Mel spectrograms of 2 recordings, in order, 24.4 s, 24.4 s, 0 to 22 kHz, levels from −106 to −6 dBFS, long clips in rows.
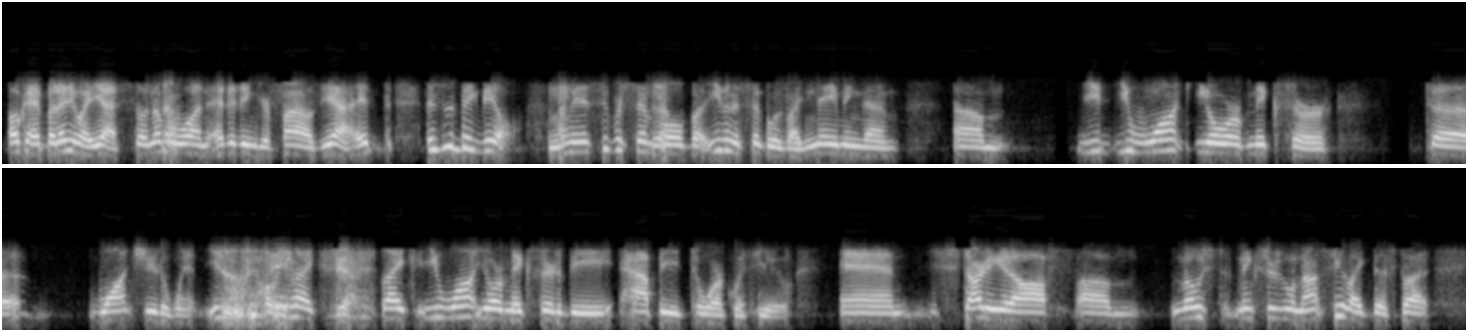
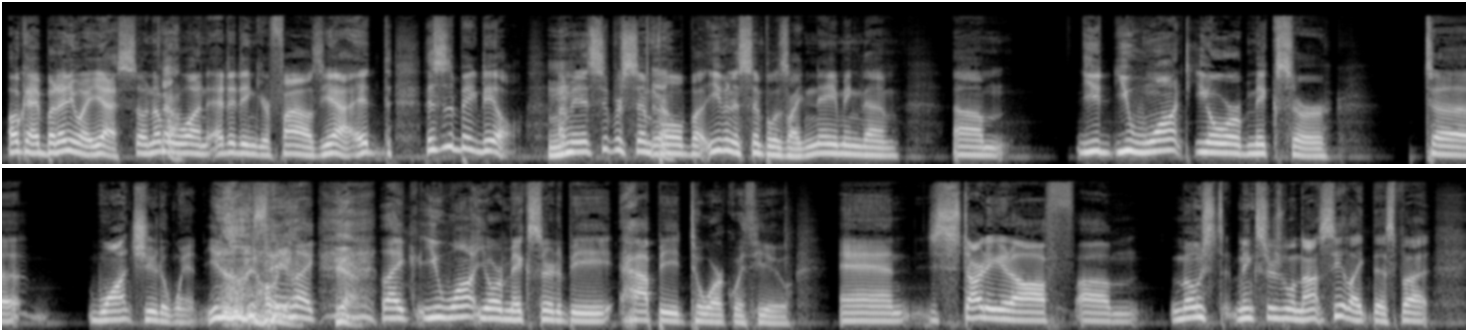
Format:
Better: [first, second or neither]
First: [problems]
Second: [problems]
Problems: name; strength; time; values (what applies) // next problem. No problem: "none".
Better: second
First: phone-call audio; poor line; nothing above 3 kHz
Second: none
